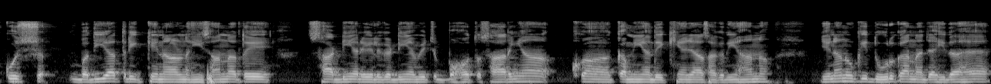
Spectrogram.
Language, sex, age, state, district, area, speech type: Punjabi, male, 18-30, Punjab, Mohali, rural, spontaneous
